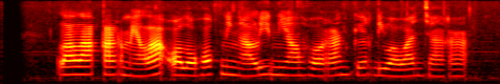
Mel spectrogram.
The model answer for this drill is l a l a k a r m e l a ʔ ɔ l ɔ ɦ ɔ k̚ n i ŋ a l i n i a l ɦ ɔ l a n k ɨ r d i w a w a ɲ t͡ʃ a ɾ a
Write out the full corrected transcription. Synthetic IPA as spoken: l a l a k a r m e l a ʔ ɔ l ɔ ɦ ɔ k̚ n i ŋ a l i n i a l ɦ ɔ ɾ a n k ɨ r d i w a w a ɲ t͡ʃ a ɾ a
